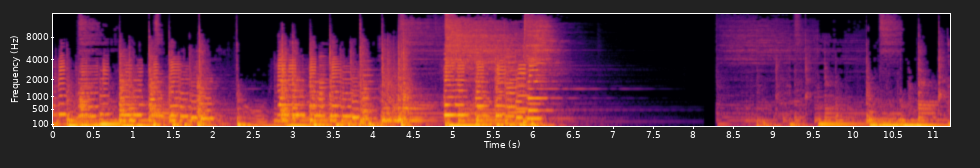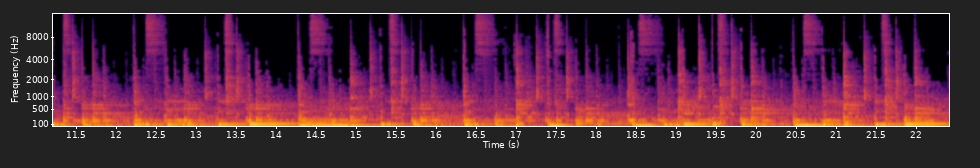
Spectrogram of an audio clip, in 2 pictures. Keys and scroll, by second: 2.4 space, 3.1 Escape, 5.5 space, 8.3 space, 8.8 Escape, 11.2 space, 11.7 Escape, 18.4 space, 18.8 Escape.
